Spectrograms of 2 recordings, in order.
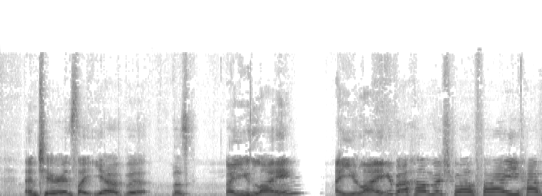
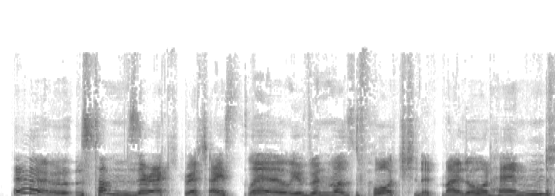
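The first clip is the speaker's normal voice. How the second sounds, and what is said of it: Pyromancer character voice. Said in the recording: “do the pyromancer voice. ... You can't just let him have a regular voice.”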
